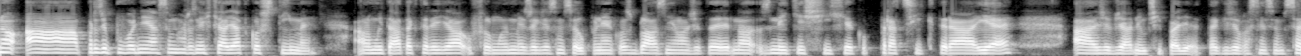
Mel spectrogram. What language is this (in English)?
Czech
